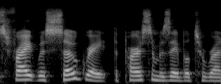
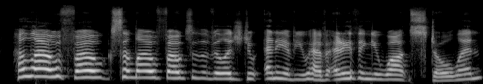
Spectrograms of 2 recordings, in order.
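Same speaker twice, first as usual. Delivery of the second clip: loud, high, raised voice calling out; 5 semitones higher, 7 dB louder than usual. Telling a story, the speaker acts out a woman calling to the village: retelling a call-out. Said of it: "went in front of the houses and called out".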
